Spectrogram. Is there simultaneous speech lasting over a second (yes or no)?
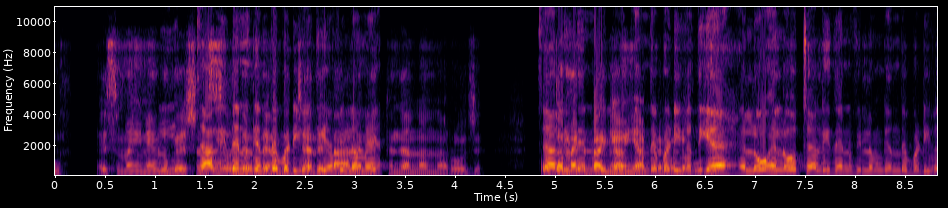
yes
